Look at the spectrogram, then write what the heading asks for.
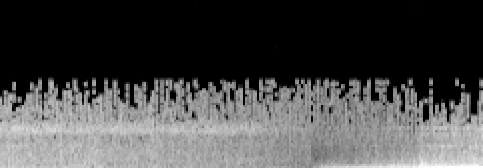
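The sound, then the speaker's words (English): A car engine hums under a steady hiss of heavy rain while driving out of London, then swells into a deeper, louder low rumble as the vehicle accelerates over the last second. No one speaks. “Have you ever seen such weather? It's like driving through thick soup.”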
